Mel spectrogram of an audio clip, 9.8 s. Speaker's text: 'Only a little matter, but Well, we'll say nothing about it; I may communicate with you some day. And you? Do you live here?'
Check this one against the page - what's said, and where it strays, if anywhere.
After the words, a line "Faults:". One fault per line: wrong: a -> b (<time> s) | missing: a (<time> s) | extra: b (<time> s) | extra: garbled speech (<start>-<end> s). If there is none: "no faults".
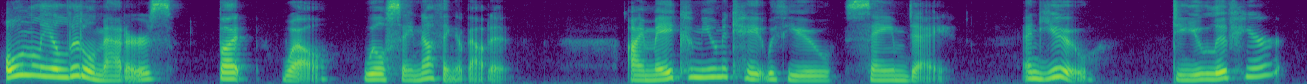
'Only a little matters, but Well, we'll say nothing about it; I may communicate with you same day. And you? Do you live here?'
Faults:
wrong: matter -> matters (0.7 s)
wrong: some -> same (6.3 s)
